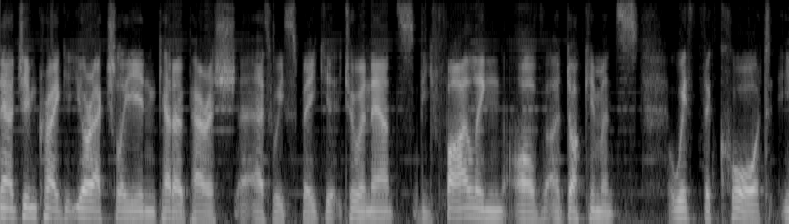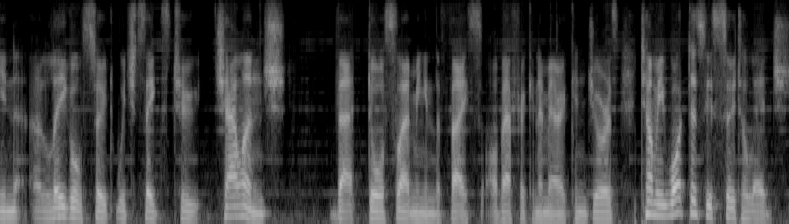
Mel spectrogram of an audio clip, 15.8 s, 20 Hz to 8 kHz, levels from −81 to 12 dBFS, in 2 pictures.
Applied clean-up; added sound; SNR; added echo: neural separator model SepFormer DNS4.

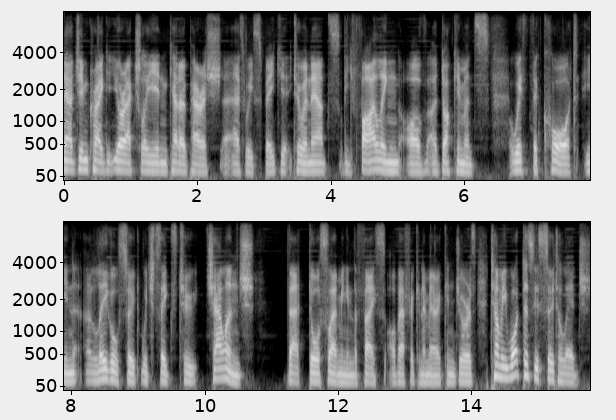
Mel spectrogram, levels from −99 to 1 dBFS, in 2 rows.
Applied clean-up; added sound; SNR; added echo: neural mask model DeepFilterNet 3.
